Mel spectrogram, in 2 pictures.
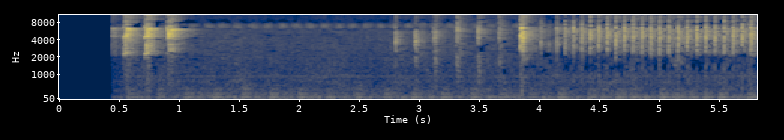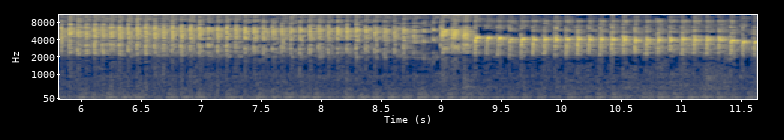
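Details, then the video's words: Lovebird ngekek song meant to prompt a reply: a few scattered sharp bursts and clicks open, then a long, fast chattering trill builds and continues steadily, growing louder near the end. "Suara pancingan lovebird ngekek panjang pasti langsung nyaut"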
